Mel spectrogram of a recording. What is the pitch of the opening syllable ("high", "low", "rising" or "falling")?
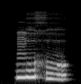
high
